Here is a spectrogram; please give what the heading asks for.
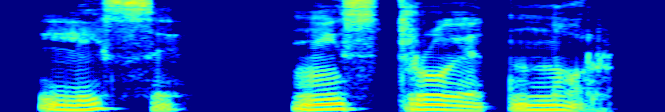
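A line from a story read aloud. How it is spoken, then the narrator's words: Ominous, through gritted teeth. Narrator (Russian): зловеще процедила я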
